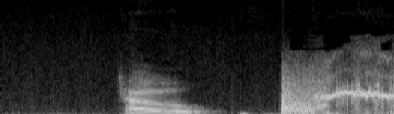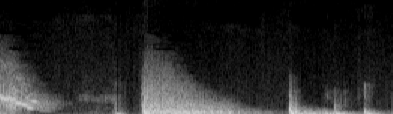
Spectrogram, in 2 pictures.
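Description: A woman screams loudly in fright.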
